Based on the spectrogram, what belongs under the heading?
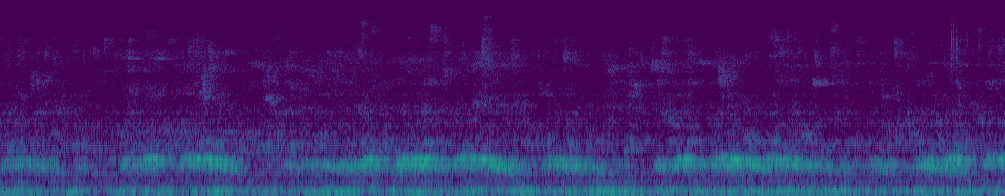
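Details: Spotted dove cooing in the hạp bổi voice style, played to stimulate newly kept doves. Soft, hollow mid-pitched coo phrases come in several runs, each about a second long, with gaps between them. A steady low rumble sits underneath.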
